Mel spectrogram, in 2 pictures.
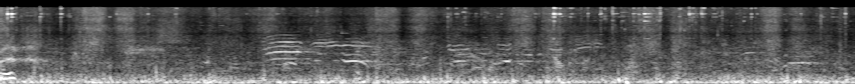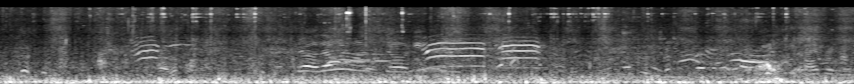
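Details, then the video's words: Huskies and malamutes meeting in the snow, giving repeated wavering, bending woo-like howls and whines scattered across the recording, several overlapping at times, over steady background noise. "Husky & Malamute meetup in the snow"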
